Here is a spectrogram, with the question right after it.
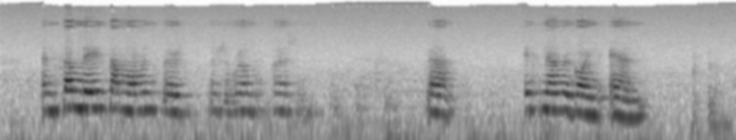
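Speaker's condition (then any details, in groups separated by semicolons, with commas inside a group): Cerebral palsy; speaks fluently with few pauses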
